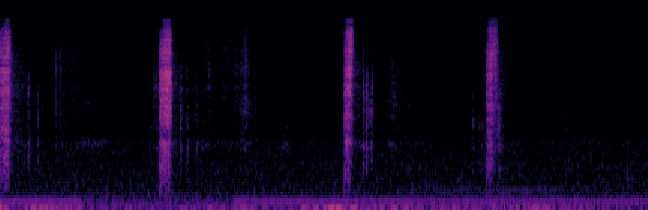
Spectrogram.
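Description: Aerosol can of penetrating oil sprayed in four short hisses about two seconds apart, soaking rusted brake bolts to loosen them.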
